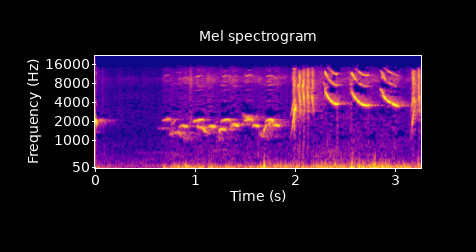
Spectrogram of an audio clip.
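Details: Loud White-rumped shama song intended to set off other birds, starting with a short whistle, then warbled phrases, harsh bursts and quickly repeated high downslurred notes.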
